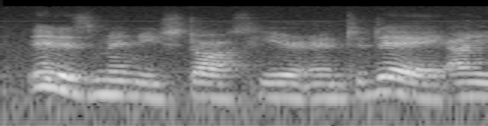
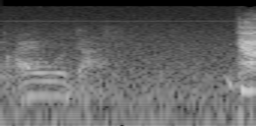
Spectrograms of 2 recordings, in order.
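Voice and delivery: whispered; 5 dB quieter, much slower than usual. Real, not acted. Quiet aside.

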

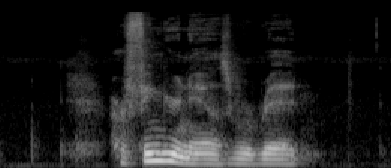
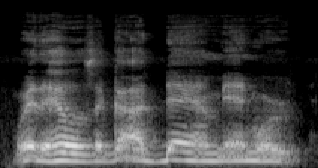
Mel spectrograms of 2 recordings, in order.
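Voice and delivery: loud, higher angry holler; angry shout; 6 semitones higher, 8 dB louder than usual. A narrator's reading. A man outside bellowing for the stable buck. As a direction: yell it out impatiently.

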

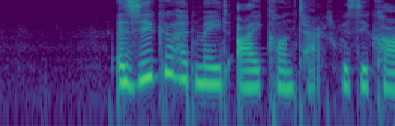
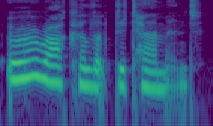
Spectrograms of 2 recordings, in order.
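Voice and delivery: plain reading voice

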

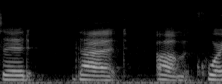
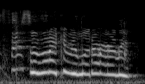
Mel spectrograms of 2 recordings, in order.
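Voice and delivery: excited rush; 13 semitones higher, 10 dB louder, much faster than usual. Real, not acted. Blurting the good news.

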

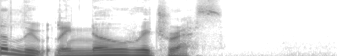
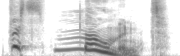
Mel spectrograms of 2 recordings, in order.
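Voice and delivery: much higher and louder, a fierce slow command; 4 dB louder than usual. Acted. Headmistress orders her sister, fierce and high. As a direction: clip it out, no argument. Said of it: "was the fierce answer".

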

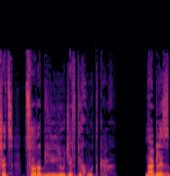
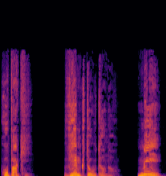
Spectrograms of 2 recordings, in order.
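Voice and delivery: high, loud triumphant cry; excited shout; 6 semitones higher, 5 dB louder than usual. A narrator's reading. Tom telling his friends they are the drowned, shouting. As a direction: announce it like a great discovery. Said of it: "Zawołał".

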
